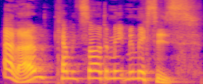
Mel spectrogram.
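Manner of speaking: high-pitched Cockney creature voice; squeaky, chirpy Cockney greeting; little Cockney worm. Acted. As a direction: invite them in as a tiny Cockney worm. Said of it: "quite a good Cockney accent".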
